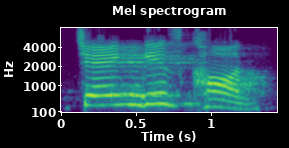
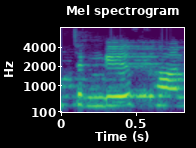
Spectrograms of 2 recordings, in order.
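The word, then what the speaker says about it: Genghis Khan: तो इसका हमला हुआ था, ये तिमूजिन डायनेस्टी से बिलोंग करता था और इसका प्रोनाउंसिएशन हाँ यही है चेंगिस खान। इसे हम चंगेज खान कहते हैं लेकिन इसका नाम था चेंगिस खान।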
